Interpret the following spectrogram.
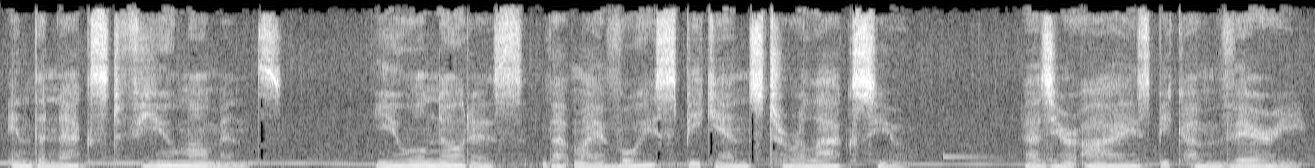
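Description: A woman narrating a scripted guided sleep hypnosis in a soothing, hushed, breathy voice with measured pauses. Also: fairly low pitch, steady tone, faint music behind.

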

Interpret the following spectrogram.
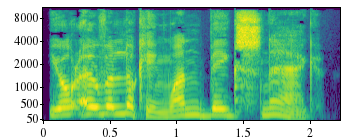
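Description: Guy doing a worried little british schoolboy sidekick in a storybook, higher voice, doubtful and objecting, dry sound. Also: animated, unhurried, a little mellow, no room sound. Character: cautious, doubtful, peace-loving young English schoolboy sidekick.

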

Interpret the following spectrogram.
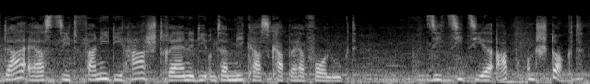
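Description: A woman's voice: mid-range voice, moderate pace, background noise. A woman narrating an audio drama in a scripted storytelling style.

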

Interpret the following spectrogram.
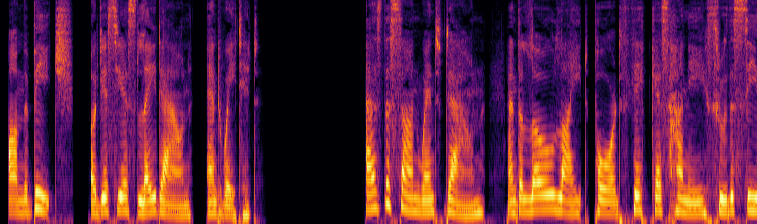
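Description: Casting: female audiobook narrator, slightly low voice, unhurried and deliberate, close dry studio sound. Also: darkish tone, no echo. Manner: measured, deliberate phrasing. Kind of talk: scripted literary storytelling narration.

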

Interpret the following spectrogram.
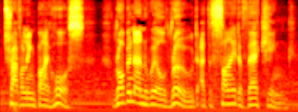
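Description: A man's voice: mid-range voice, expressive, measured pace. A man giving dramatic scripted narration for a children's audio adventure story. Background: music.

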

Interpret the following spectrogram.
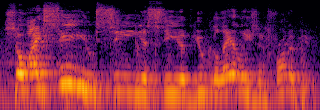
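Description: A man playing an excitable comic MC in old vaudeville style, with playful, exclamatory patter that repeats phrases. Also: very high-pitched, a little fast, soft background music. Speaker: master of ceremonies. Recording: echoey live hall with audience noise. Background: crowd noise.

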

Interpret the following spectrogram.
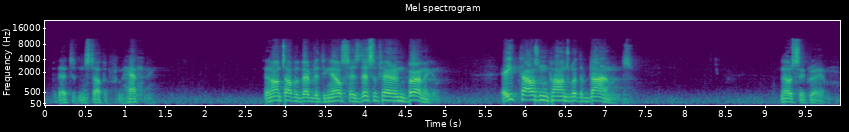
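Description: An earnest British police inspector in a 1940s radio play. The voice is low and lively in its rise and fall, with deliberate emphasis. The old recording is dull and muffled. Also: male voice. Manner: deliberate, emphatic, deferential to his superior.

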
